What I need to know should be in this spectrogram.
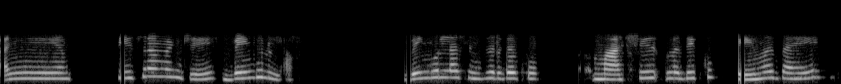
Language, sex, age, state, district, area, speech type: Marathi, female, 18-30, Maharashtra, Sindhudurg, rural, conversation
